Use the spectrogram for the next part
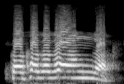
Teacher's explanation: उच्चारण गले से, यानी कि कंठ से होता है। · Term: क वर्ग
